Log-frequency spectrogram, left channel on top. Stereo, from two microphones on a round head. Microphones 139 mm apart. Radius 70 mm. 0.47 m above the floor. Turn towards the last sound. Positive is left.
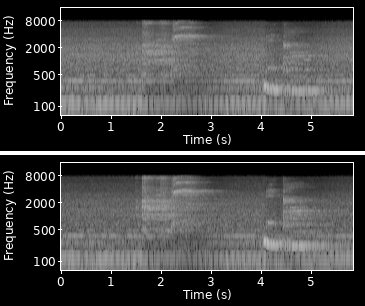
turn(degrees=-30)  # may be behind; listen again after turning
